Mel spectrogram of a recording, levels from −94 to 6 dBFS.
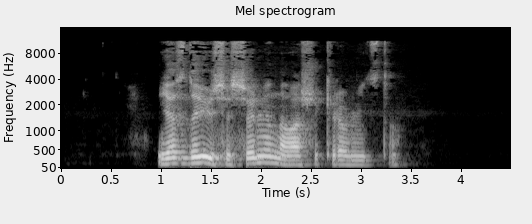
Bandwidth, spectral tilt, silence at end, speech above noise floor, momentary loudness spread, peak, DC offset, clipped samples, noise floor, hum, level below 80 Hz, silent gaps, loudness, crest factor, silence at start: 11.5 kHz; -4 dB/octave; 1.1 s; 73 dB; 16 LU; -2 dBFS; under 0.1%; under 0.1%; -88 dBFS; none; -64 dBFS; none; -15 LUFS; 16 dB; 1 s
